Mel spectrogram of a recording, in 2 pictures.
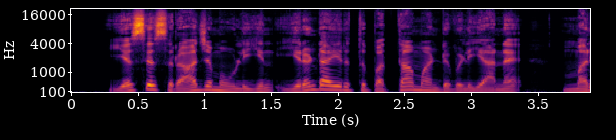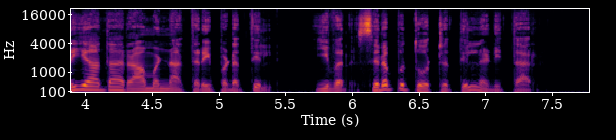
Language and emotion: Tamil, neutral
